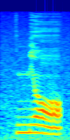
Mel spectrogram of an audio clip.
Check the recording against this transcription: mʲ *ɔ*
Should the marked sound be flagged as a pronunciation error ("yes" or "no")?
yes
